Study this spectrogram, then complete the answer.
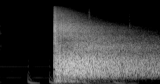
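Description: A single pistol shot fired from a handgun with an ADE red dot sight, a sharp loud crack with a long decaying ring and echo, outdoors, with no talk over it.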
